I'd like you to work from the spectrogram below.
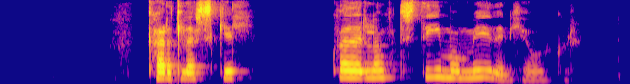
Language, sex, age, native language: Icelandic, female, 40-49, Icelandic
